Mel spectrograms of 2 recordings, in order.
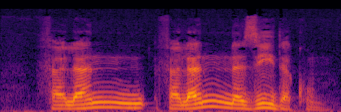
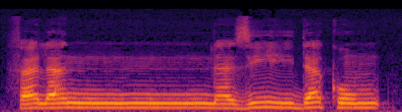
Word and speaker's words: فَلَن نَزِيدَكُمْ: In idgham, there's a lengthening of your voice, and I think you can hear it.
